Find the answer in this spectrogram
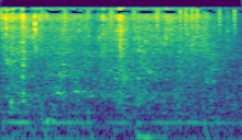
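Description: Water splashing as a child kicks and strokes through a swimming pool, with music playing underneath.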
